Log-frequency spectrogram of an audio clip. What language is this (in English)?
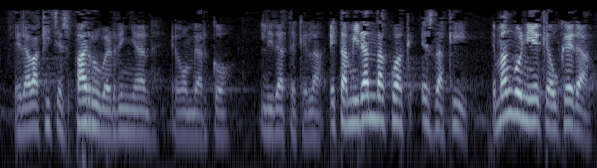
Basque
